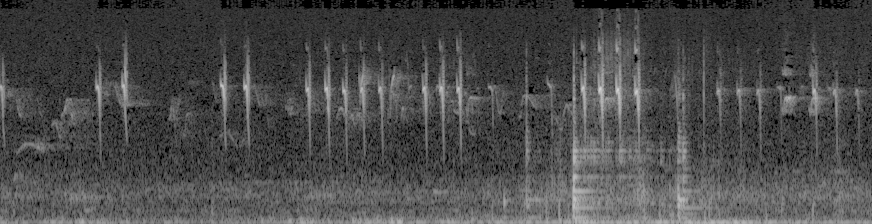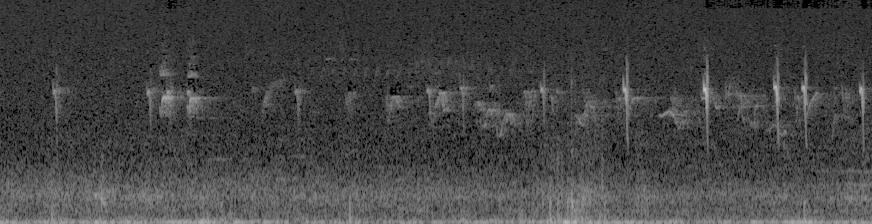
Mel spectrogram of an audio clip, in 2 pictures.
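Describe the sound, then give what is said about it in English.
A wild bird calls as it flies around: many short, high chirps in irregular bursts, quiet overall, with a brief louder noisy burst partway through. “It's flying around. Wild bird.”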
